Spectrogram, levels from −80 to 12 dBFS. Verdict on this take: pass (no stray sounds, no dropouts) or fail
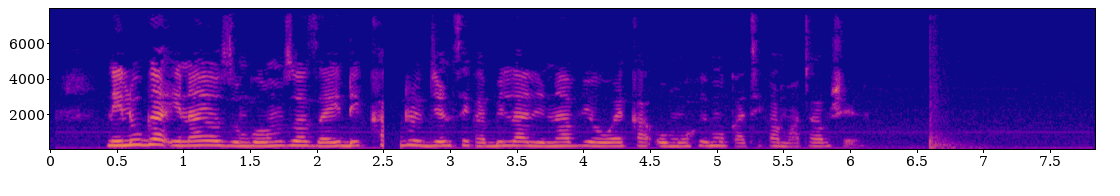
fail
